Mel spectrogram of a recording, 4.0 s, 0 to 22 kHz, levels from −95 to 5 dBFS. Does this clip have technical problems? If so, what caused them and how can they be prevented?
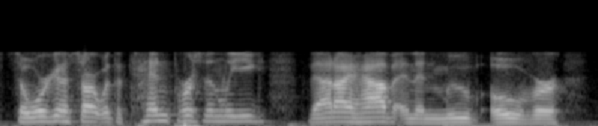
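No, this clip has no technical problems, so there is nothing to prevent.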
